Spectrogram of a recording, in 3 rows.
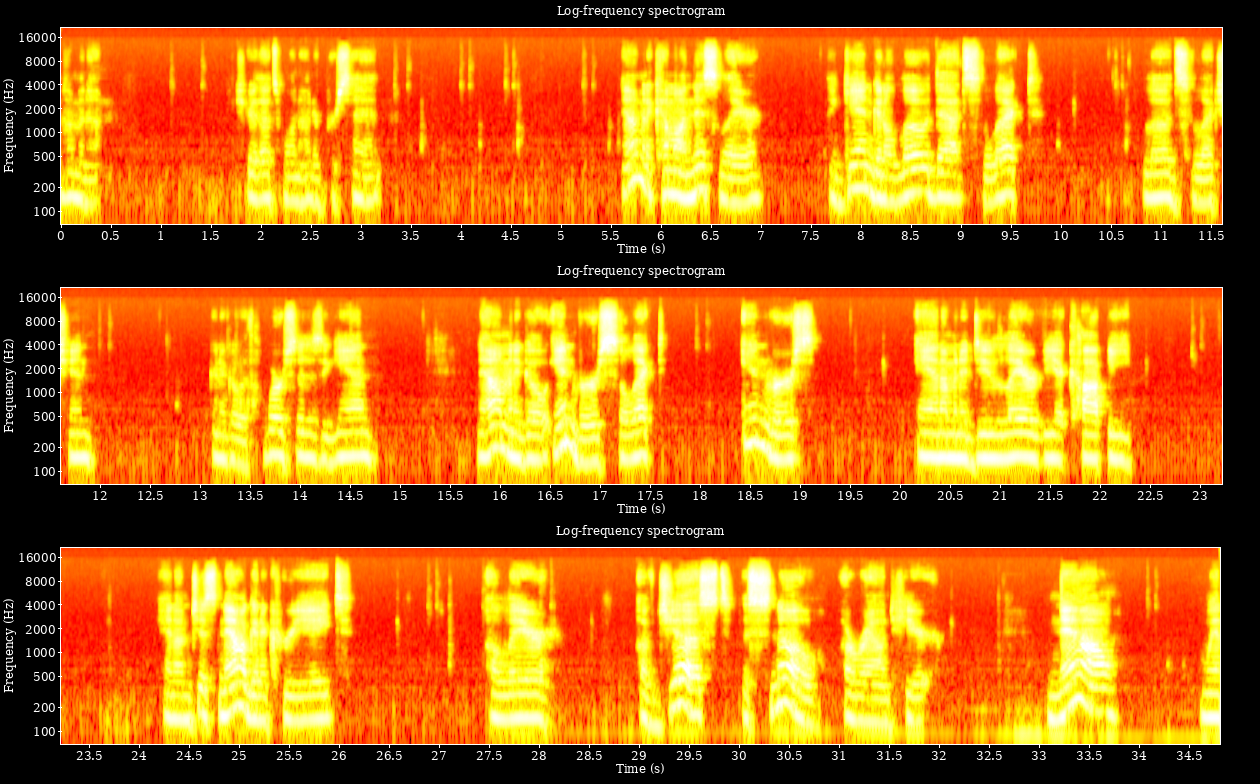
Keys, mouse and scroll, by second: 0.0 click, 0.1-1.9 drag, 9.0 click, 17.0 click, 21.0 click, 23.0 click, 27.0 click, 34.2-34.8 drag.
